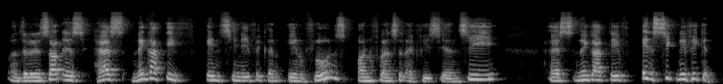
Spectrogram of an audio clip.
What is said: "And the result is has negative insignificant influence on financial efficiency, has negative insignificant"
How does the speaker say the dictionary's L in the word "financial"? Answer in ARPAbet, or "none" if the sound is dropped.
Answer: N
